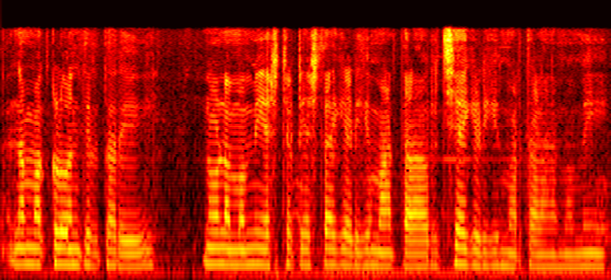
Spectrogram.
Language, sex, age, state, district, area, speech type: Kannada, female, 30-45, Karnataka, Koppal, urban, spontaneous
